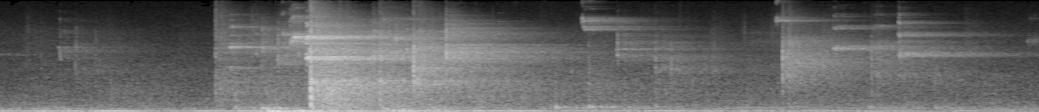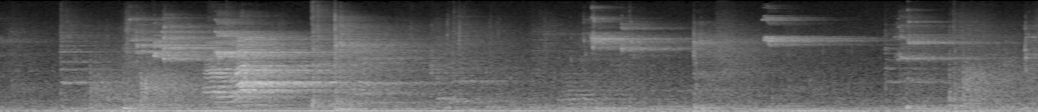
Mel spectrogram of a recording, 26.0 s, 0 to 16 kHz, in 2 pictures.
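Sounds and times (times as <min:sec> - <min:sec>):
racket hitting shuttlecock: 0:02.7 - 0:08.5, 0:09.7 - 0:10.4, 0:16.4 - 0:17.8.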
